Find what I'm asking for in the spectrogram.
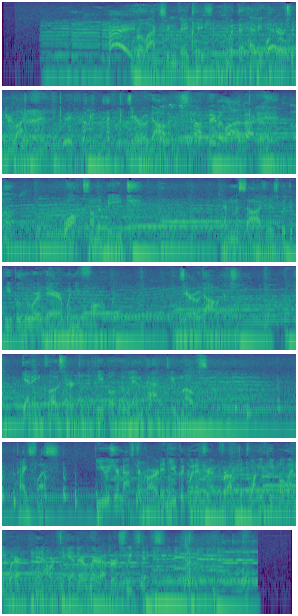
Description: Spa Commercial
Tags: Media MasterCard Advertisement Commercial MasterCard Clips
